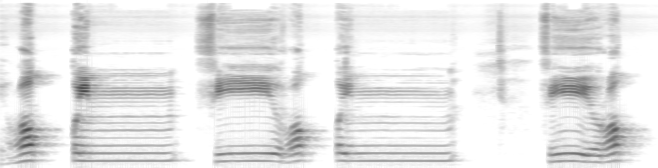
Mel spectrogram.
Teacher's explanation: اب روقم را اور قوف دونوں کو پر پڑھیں گے، موٹا پڑھیں گے، اور قوف کو آگے میم کے ساتھ ملائیں گے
